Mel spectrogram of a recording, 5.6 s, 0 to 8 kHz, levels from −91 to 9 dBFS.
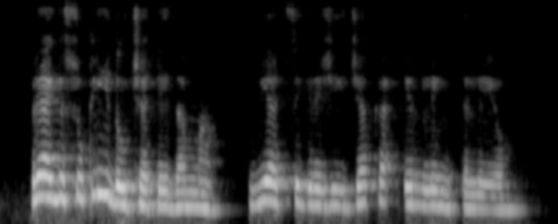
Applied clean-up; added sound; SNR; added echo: neural mask model Resemble Enhance denoiser.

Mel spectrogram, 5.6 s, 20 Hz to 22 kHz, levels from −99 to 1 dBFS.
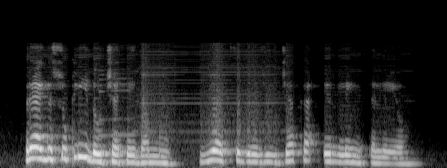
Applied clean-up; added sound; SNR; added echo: neural separator model SepFormer DNS4.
